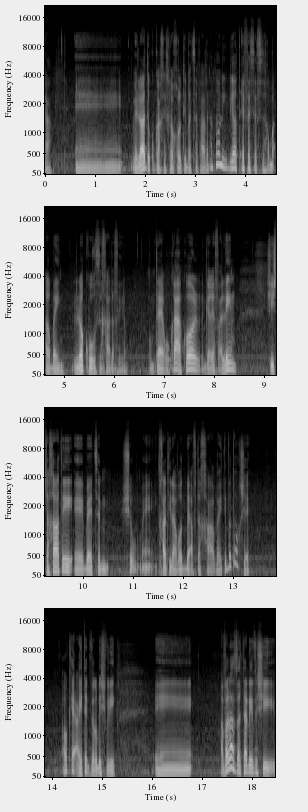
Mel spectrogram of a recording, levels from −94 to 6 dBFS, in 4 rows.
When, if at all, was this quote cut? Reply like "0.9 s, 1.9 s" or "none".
1.7 s

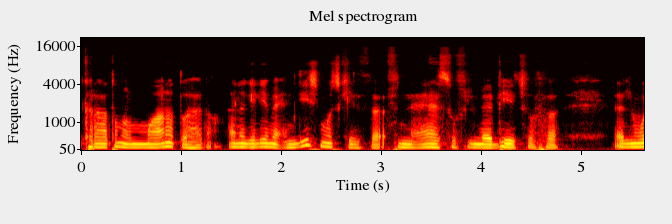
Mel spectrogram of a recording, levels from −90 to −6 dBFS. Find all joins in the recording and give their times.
3.1 s

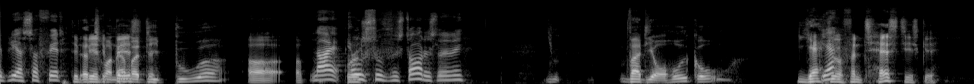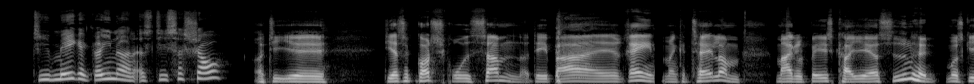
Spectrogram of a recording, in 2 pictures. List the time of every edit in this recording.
3.5 s, 12.1 s, 16.3 s

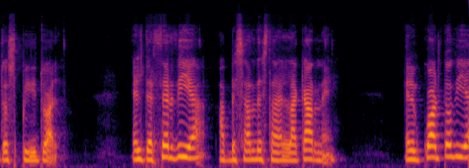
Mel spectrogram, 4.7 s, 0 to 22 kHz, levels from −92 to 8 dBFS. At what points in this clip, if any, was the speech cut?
2.1 s

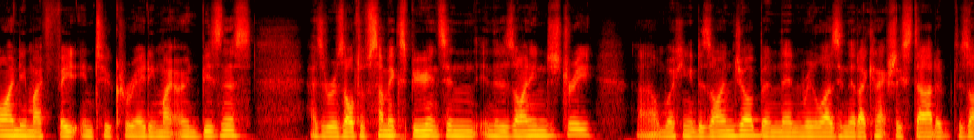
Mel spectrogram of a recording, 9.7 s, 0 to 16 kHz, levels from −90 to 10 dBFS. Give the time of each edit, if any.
none

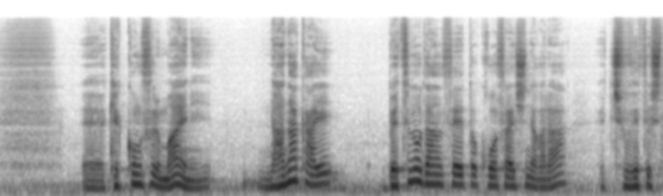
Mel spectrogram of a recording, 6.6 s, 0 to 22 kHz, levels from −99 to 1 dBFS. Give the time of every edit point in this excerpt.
3.8 s

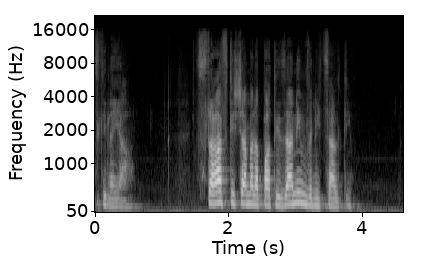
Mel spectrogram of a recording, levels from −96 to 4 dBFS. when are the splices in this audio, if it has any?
none

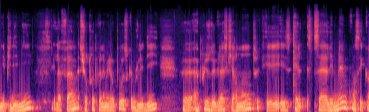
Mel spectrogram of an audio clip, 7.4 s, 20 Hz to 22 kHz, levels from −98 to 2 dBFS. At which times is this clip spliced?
1.0 s

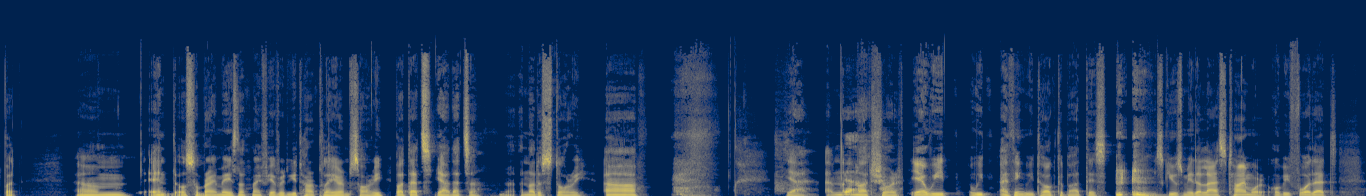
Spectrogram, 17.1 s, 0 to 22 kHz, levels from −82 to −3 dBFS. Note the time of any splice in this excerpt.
4.9 s, 10.2 s, 11.3 s

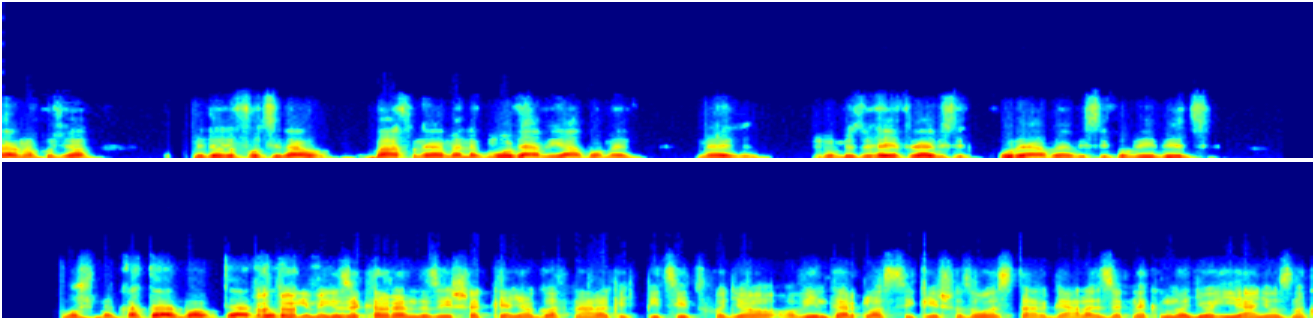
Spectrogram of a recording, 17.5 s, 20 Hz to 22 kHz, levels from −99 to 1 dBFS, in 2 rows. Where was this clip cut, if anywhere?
10.7 s

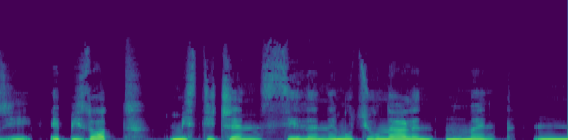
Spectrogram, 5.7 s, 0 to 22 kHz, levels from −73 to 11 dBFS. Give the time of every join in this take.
none

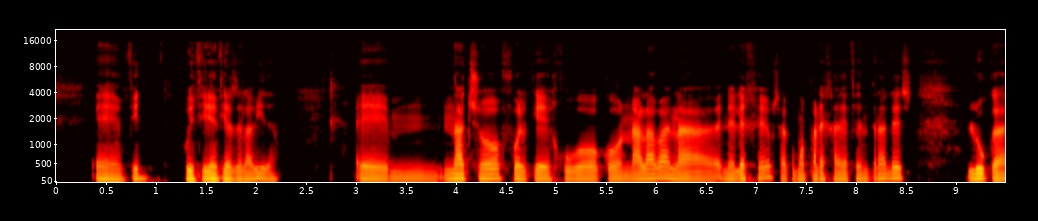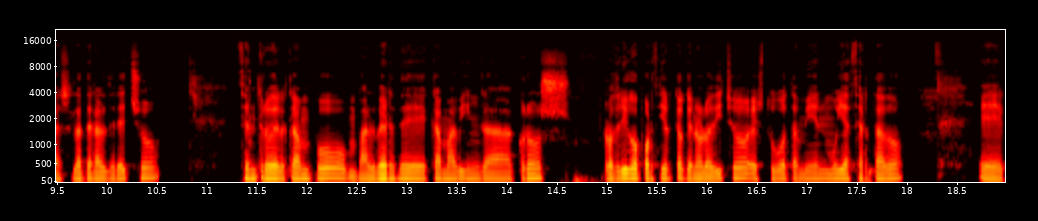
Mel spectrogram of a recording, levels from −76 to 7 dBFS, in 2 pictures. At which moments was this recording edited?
14.9 s

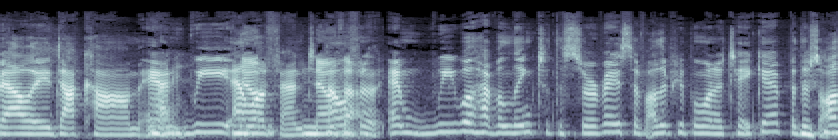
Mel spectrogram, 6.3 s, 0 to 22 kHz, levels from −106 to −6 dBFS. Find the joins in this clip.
1.7 s, 2.9 s

